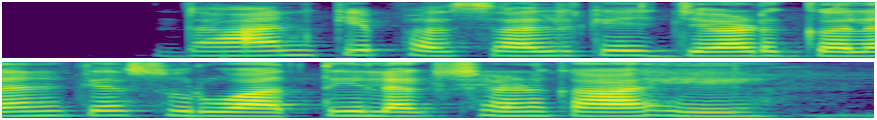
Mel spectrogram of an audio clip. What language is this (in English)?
Chhattisgarhi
